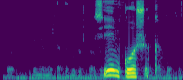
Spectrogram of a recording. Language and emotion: Russian, neutral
